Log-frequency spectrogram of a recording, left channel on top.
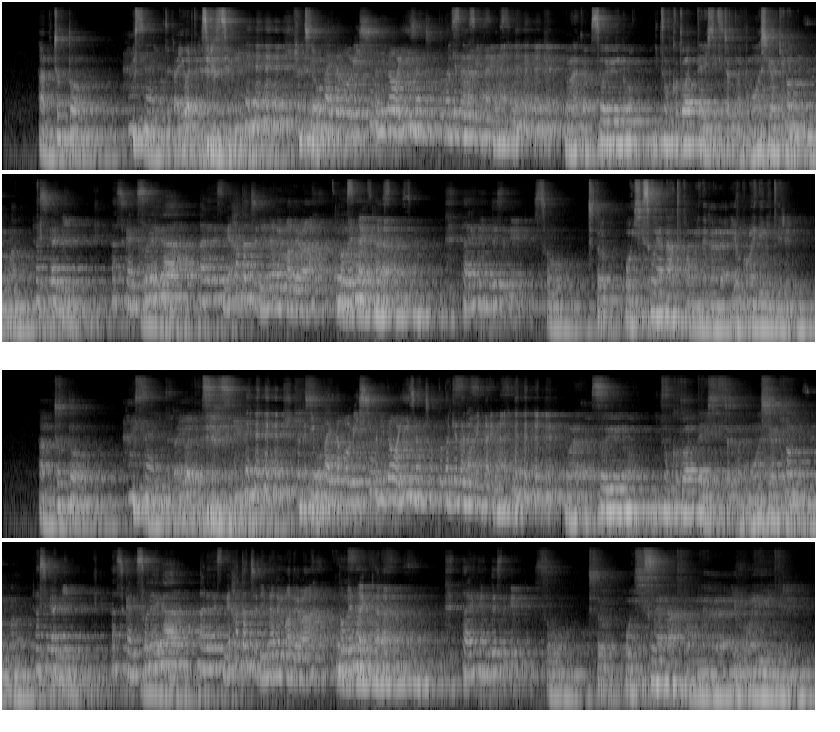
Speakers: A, on the left; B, on the right.
A: あの、ちょっと
B: はいはい。
A: 薄いよとか言われたりするんですよ。
B: <laughs>
A: <laughs> ちょっと、
B: そっか、一杯どう、一緒にどう、いいじゃん、ちょっとだけなら、
A: そうそうそうそう。
B: みたいな。<laughs>
A: でもなんか、そういうのをいつも断ったりしてて、ちょっとなんか申し訳ないみたいなのもあって、
B: そうですよね。確かに。
A: うん、
B: 確かにそれがあれですね、
A: そういうのに。
B: 二十歳になるまでは <laughs>
A: そうそうそうそうそう。
B: 飲めないから大変ですね。
A: そう。ちょっと、美味しそうやなとか思いながら横目で見てる。
B: え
